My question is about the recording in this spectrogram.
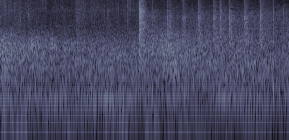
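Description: Battle sounds: a continuous rumbling din of gunfire and explosions, with a sharp crack about a second in. Low steady music tones run underneath.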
